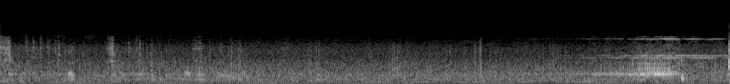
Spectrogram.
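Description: telephone ringing

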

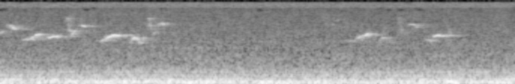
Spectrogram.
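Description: birds chirping outside

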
